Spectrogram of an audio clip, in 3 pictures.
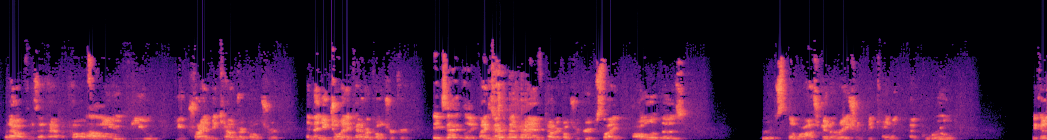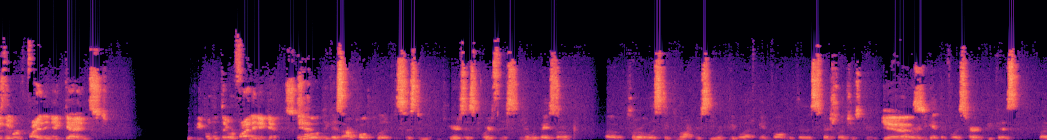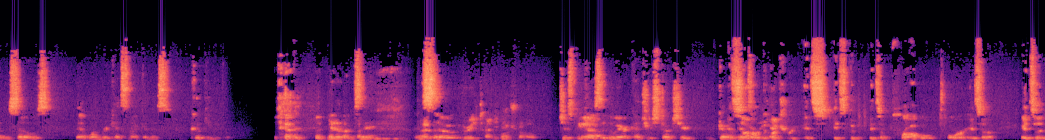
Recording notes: Apologies about the awfuller-than-usual sound quality. We tried to use a bunch of different.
